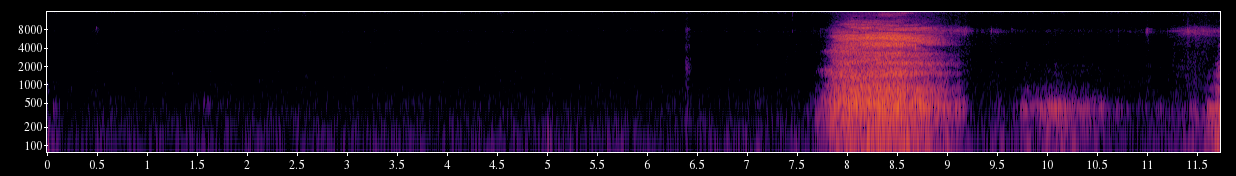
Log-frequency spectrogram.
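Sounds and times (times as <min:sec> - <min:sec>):
big yawn: 0:07.8 - 0:09.1.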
